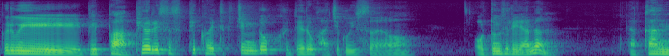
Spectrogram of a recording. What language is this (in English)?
Korean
